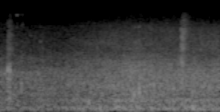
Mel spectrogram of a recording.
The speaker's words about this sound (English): It's kind of nice walking along the creek.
